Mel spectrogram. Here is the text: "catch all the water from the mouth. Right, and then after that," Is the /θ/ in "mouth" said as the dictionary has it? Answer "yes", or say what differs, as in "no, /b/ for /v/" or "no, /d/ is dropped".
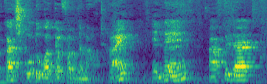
no, /t/ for /θ/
